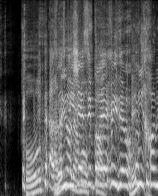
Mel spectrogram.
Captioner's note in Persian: خنده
